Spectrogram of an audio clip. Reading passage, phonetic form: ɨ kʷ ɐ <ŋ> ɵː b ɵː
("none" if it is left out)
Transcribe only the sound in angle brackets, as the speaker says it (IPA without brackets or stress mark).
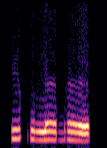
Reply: ŋ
